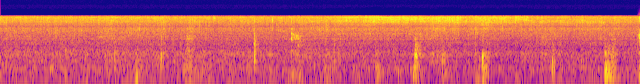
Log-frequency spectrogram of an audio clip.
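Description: Food sizzling steadily as it fries in oil in a pan, with a utensil stirring it and knocking lightly against the pan a few times.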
